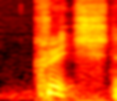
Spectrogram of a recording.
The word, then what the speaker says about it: Cruit: It's spelt C-R-U-I-T, but it's pronounced Critch.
